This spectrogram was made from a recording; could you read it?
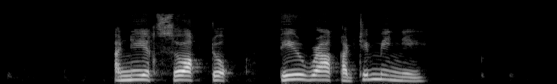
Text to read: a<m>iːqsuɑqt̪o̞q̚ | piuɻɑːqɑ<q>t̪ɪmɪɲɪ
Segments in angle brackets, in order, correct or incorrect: incorrect, incorrect

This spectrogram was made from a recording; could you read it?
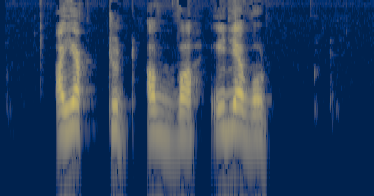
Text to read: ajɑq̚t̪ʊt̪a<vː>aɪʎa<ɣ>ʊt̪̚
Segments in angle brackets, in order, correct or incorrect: correct, incorrect

